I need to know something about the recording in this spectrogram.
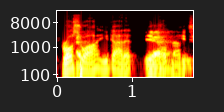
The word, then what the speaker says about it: Brossoit: I agree that Brossoit, or however you pronounce his name. That's right, Brossoit.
